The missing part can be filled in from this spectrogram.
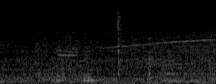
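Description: A faint whir rises in pitch as the disc spins up, with light ticks over a quiet room. The drive is reading normally.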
